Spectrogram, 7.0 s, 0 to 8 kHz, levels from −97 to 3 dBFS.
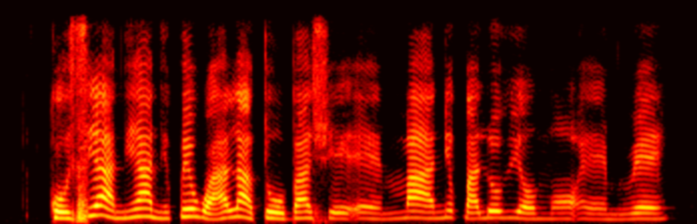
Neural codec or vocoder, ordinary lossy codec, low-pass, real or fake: codec, 44.1 kHz, 3.4 kbps, Pupu-Codec; none; 7.2 kHz; fake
